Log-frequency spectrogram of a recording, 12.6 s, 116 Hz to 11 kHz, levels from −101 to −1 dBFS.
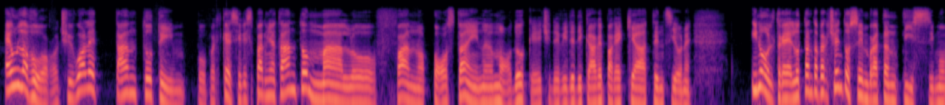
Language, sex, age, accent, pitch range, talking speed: Italian, male, 40-59, native, 130-175 Hz, 130 wpm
